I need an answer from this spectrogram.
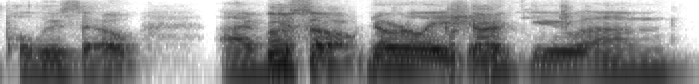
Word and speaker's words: Peluso: So um so yeah just a minor correction my last name is pronounced Paluso.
